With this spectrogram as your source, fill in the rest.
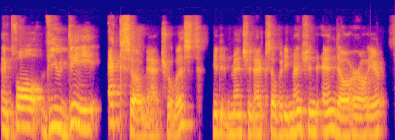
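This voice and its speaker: Higher-voiced man reading his paper. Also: normal speed, creaky, mellow. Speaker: conference presenter. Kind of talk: reading a prepared paper aloud.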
